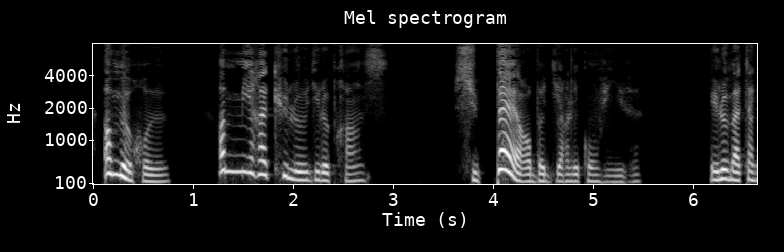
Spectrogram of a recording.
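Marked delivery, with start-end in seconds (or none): 0.1-2.2 mock-grand praise, pitched high at the end; admiring exclamation. A narrator's reading. Prince acclaiming the man who talks of himself, admiring exclamation. 3.6-4.5 loud, emphatic acclaim; admiring exclamation. A narrator's reading. Dinner guests acclaiming the narrator, loud admiration.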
